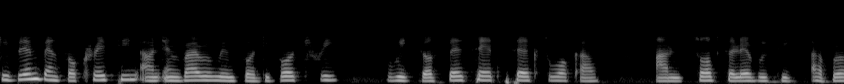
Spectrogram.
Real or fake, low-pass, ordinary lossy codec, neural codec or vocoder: fake; 3.6 kHz; none; codec, 16 kHz, 1 kbps, FunCodec, trained on LibriTTS, 50 frames a second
